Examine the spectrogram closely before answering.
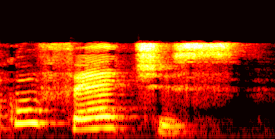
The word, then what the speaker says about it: confete: com a sílaba fe mas na hora de ler a palavra o som do e é aberto mas professora não tem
